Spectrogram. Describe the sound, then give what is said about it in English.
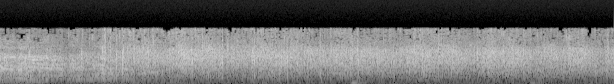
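A live audience breaks into sustained, steady applause, a dense wash of clapping that stays loud and even for several seconds with a faint murmur of voices underneath. “And with that spontaneous burst of applause from the audience”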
